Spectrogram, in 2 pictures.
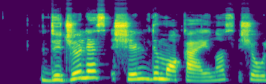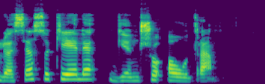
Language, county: Lithuanian, Kaunas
